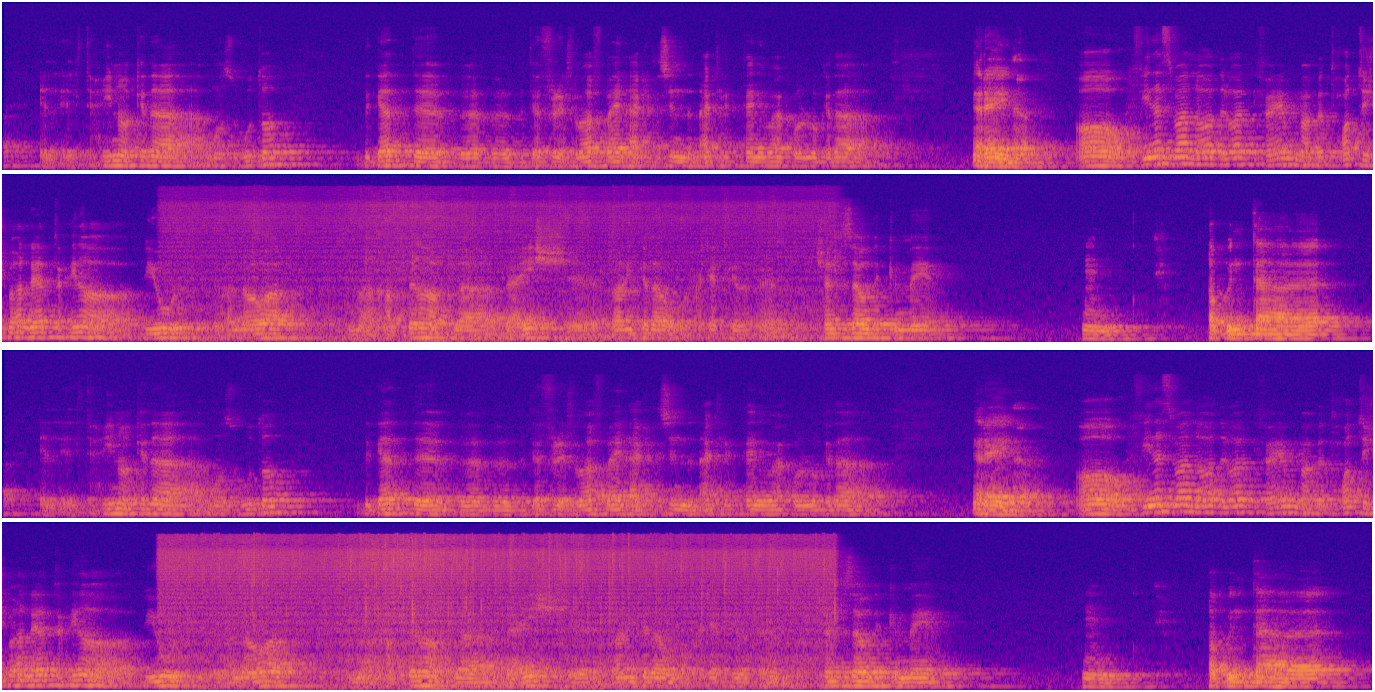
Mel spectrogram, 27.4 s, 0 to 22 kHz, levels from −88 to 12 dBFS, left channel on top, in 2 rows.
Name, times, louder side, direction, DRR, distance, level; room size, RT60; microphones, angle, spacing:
voice 1, 0.4-2.8 3.6-8.7 9.8-9.9 10.7-15.6 15.8-16.5 17.1-21.5 21.8-23.1, equal, 25° left, 2 dB, 2.3 m, -23 dB
voice 2, 9.7-10.3 24.5-24.9 25.2-25.3 25.8-26.9, left 1 dB, 40° left, 3 dB, 1.9 m, -18 dB
sound 1, 15.2-22.1, right 7 dB, 55° right, 1.6 m, -27 dB
25.5 x 11.0 x 4.9 m, 1.3 s
head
